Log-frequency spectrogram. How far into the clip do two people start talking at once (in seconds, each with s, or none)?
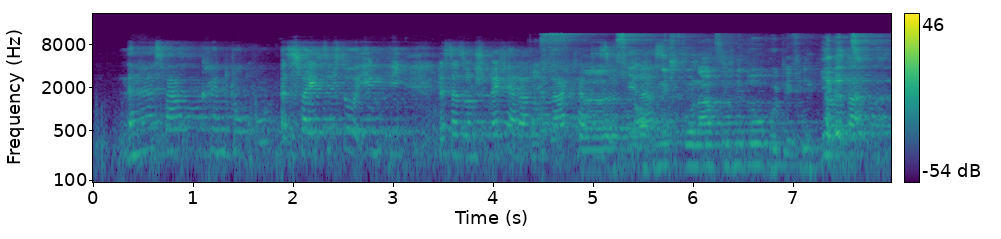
4.4 s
